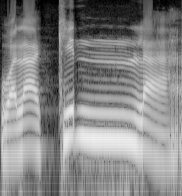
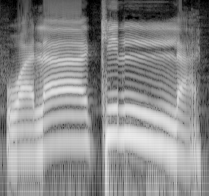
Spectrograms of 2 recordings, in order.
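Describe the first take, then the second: First: The n sound is pronounced before the l. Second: The n sound merges into a doubled l. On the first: The speaker calls it wrong. "Salah ya" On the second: The speaker calls it right. "seolah-olah kita memasukkan bunyi nun ke huruf lam"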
